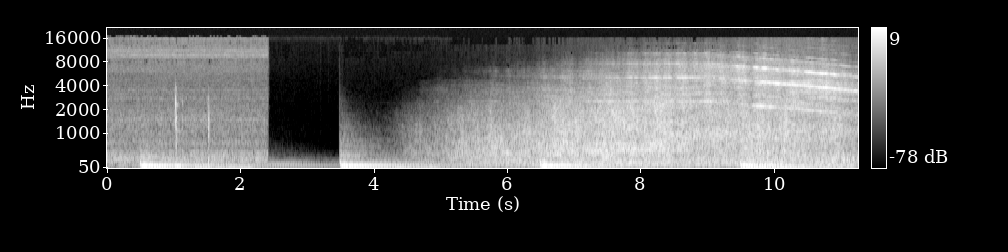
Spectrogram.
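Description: Loud engines of a two-seat F-4 fighter-bomber idle on the ground before takeoff, awaiting control tower clearance, with a steady roar, briefly cut out, then return with a rising high-pitched whine as they spool up. No voices.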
